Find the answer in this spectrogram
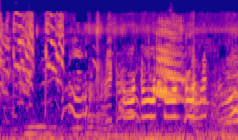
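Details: Pet parrot talking: curved, wavering voice-like notes in quick succession, some rising and falling like speech, over a faint low background hum.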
